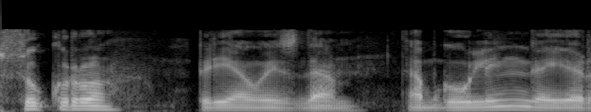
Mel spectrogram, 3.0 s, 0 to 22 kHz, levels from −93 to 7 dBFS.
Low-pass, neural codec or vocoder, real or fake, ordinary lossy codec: 7.2 kHz; codec, 16 kHz, 8 kbps, FunCodec, trained on Chinese and English, 25 frames a second; fake; MP3, 96 kbps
